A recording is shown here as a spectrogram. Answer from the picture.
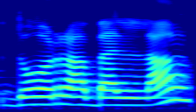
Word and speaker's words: Dorabella: up is dora bella pronounced dora bella double l give it a go lovely double l all right this is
